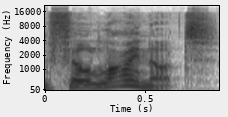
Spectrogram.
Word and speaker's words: Phil Lynott: Well, I think that's the correct way of pronouncing Phil Lynott.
